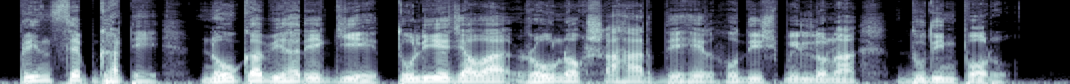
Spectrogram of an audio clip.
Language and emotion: Bengali, neutral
